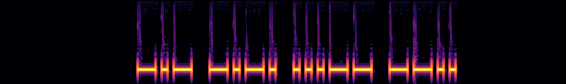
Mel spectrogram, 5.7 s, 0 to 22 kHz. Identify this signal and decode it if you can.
Morse code, heard as a keyed tone, about 20 wpm, 690 Hz. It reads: KC3Z
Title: USA Call Signs - 4 Characters - Repeated 3x - 20wpm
